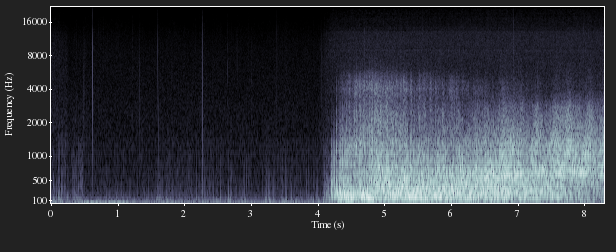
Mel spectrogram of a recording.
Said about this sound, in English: An Air Force jet splits the German sky with the sound of combat readiness.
